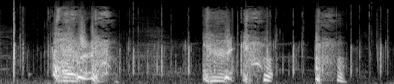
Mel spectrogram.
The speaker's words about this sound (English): Sorry, I have a coughing attack.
